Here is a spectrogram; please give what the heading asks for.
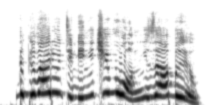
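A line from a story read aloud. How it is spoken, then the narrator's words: Woman shouting. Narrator (Russian): закричала жена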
